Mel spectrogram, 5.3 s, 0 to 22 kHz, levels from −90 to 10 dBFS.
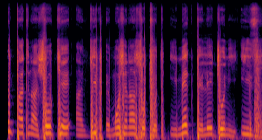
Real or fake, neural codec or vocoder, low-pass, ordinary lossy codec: real; none; 19.8 kHz; none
